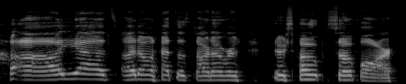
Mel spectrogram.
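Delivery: high, loud, overjoyed outburst; elated relief. Real, not acted. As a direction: cry out with giddy relief. Relief at saving the game.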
